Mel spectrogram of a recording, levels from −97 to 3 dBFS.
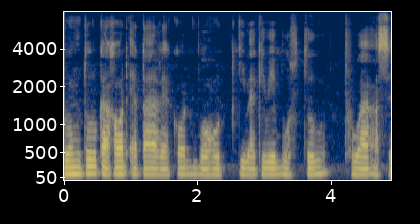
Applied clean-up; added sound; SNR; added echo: none; none; none; none.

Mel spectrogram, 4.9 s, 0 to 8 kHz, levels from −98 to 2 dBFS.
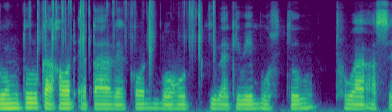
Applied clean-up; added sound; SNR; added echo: neural diffusion model UNIVERSE++.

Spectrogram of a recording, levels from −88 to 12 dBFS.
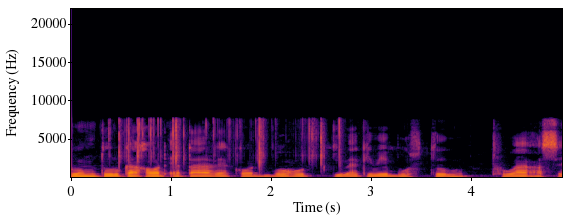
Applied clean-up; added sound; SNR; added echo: none; Crackle / Crushing; 18 dB; none.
